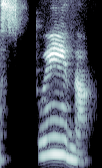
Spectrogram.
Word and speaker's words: спина: звикли зовсім по-іншому наголошувати наступне слово спина не спина а спина тобто у мене пісня тяжкого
